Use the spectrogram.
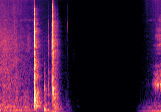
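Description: An old door in a historic building opens with two sharp close knocks and a brief creak, then quiet follows.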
